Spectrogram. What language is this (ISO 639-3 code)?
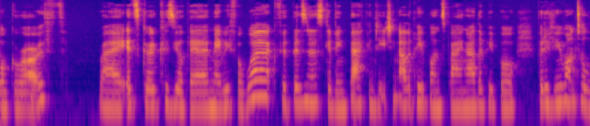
eng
